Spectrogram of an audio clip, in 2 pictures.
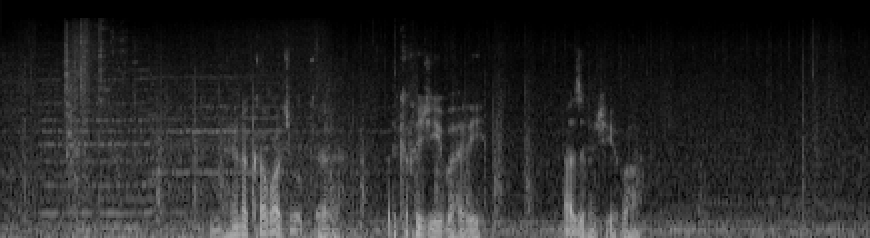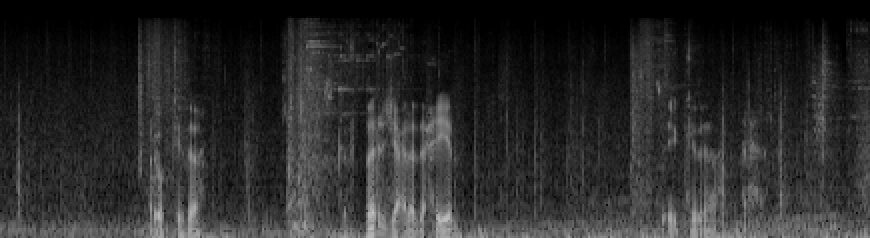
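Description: Swords swish and clang in quick bursts of fighting.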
